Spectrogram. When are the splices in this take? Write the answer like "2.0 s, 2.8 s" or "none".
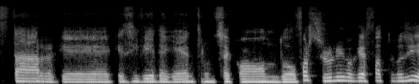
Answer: none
